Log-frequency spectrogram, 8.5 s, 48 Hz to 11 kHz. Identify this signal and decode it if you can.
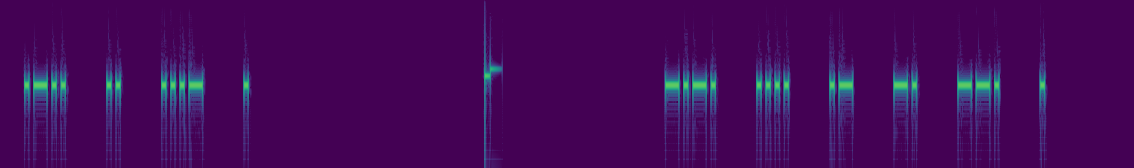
Morse code, heard as a keyed tone, about 34 wpm, spaced as for 20 wpm, 700 Hz. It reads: LIVE CHANGE
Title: 3x Character Spacing - Top 200 Words - 35wpm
